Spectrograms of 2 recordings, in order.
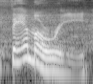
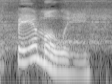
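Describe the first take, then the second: First: The l sound is replaced by another sound. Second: The l sound is pronounced clearly. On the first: The speaker cannot pronounce the letter. The speaker calls it wrong. "She did not say family" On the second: The speaker pronounces the letter properly. The speaker calls it right. "she's actually able to pronounce L sounds. Because she said family"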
